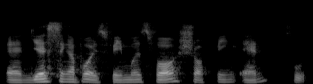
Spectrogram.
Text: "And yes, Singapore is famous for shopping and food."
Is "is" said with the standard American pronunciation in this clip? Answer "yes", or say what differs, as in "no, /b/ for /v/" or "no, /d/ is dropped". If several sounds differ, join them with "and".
no, /s/ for /z/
